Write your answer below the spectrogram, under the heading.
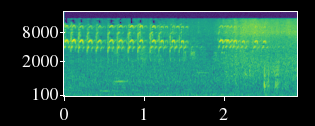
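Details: Pied kingfisher on Kinmen, where it is resident, calling with clear, shrill, high notes in rapid chattering runs for about one and a half seconds, then a denser continuous burst after a short pause; faint background hiss.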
